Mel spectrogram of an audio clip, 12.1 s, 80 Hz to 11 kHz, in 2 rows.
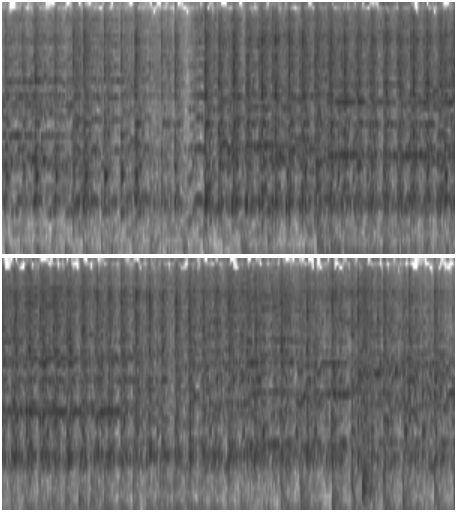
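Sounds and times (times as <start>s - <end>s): double-reed pipe: 0.0s - 12.0s
fast drumbeats: 0.0s - 12.0s.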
